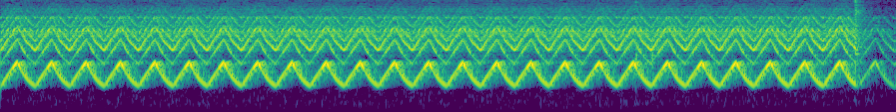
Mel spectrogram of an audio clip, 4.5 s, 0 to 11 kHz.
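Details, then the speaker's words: Avro Shackleton stall warning tone generator (6A/12860, early 1970s) on bench test, angle of attack below stall: steady warbling tone sweeping up and down several times a second, then cutting off; normal operation. "Actuellement, la situation est normale. L'angle d'attaque est inférieur à la condition de décrochage."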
